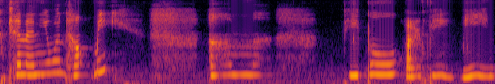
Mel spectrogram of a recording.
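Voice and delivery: very high, put-on sweet little voice. Imitating how girls online ask for help: put-on sweet little voice. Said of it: "put on that sweet little voice".

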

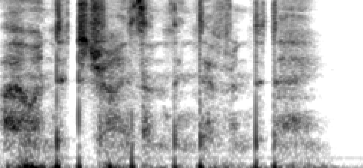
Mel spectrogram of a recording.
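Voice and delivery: hushed ASMR whisper throughout. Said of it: "I'm just going to whisper like this".

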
